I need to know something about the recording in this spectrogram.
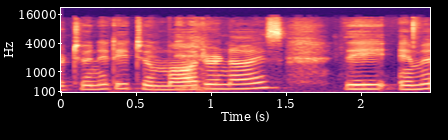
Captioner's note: speaking French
